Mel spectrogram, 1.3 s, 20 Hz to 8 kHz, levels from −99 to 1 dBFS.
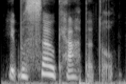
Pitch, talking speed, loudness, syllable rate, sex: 225 Hz, 190 wpm, -20 LUFS, 5.7 syllables/s, female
